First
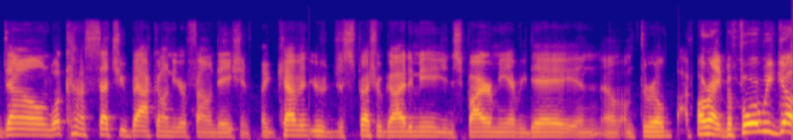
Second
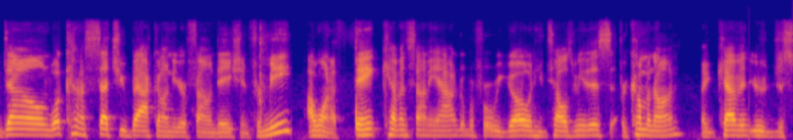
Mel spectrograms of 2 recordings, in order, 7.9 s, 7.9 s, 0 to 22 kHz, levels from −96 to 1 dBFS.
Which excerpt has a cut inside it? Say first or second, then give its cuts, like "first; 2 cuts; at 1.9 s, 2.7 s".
first; 2 cuts; at 2.5 s, 6.9 s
